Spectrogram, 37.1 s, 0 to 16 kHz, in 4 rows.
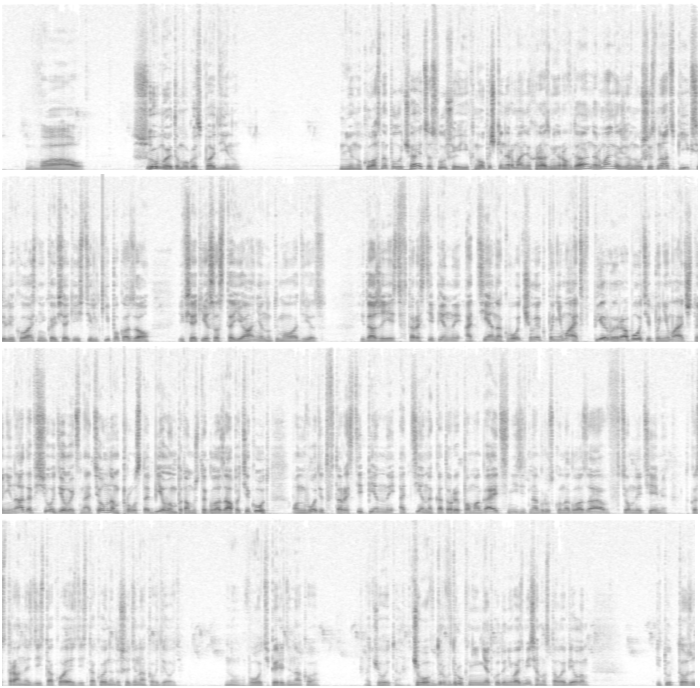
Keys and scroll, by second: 0.7 space, 7.2 super+\, 8.3 super+\, 10.6 space, 28.9 alt+super+c, 29.5 alt+super+v, 32.3 super+z, 32.9 super+z, 34.6 space.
